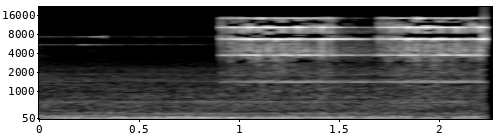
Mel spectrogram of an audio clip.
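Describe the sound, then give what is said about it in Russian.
A loud, shrill bell rings steadily and alone, with a sustained high ringing that starts about a third of the way in and continues to the end. “Меня разбудил кошмарный звонок.”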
